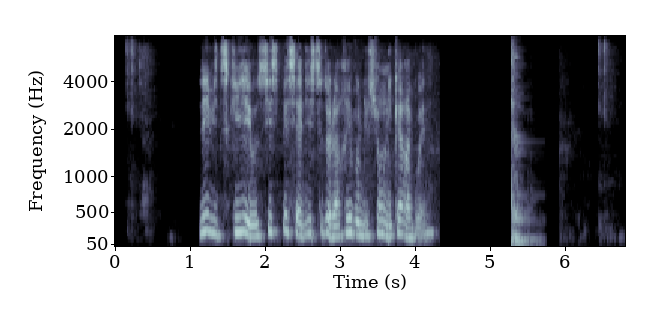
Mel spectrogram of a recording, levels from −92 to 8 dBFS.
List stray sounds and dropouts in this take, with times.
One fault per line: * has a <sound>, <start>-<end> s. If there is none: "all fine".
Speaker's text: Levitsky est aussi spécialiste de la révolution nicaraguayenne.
* has a thud, 5.3-5.7 s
